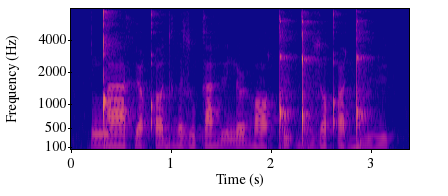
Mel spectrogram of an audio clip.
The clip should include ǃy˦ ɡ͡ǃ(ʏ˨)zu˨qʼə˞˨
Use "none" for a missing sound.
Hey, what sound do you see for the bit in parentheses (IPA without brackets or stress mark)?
u˨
